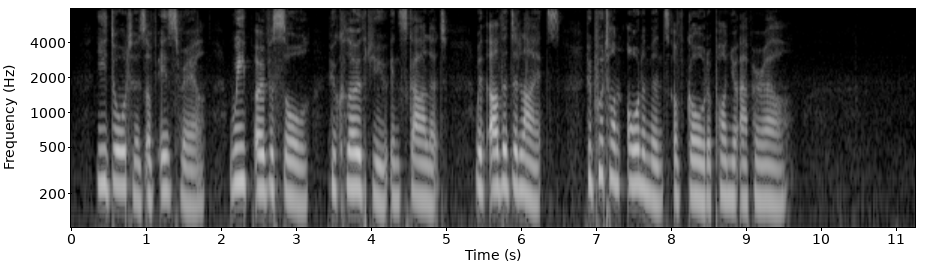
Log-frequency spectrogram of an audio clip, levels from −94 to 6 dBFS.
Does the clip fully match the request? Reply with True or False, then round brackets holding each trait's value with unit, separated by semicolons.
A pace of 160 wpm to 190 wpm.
False (135 wpm)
